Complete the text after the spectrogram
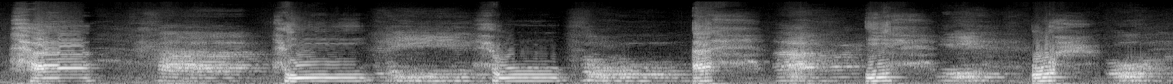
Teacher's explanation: Jadi suaranya tipis, jernih, dan sekali lagi mengalir karena dia memiliki sifat rohwah, yaitu aliran suaranya mengalir dan aliran nafasnya dia pun mengalir. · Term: huruf ha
